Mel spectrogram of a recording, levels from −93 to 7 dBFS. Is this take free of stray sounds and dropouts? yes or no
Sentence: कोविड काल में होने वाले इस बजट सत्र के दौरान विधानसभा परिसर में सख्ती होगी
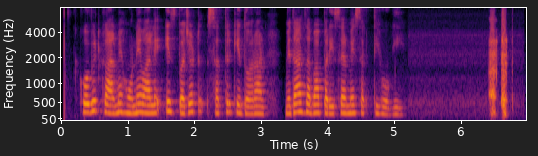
no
